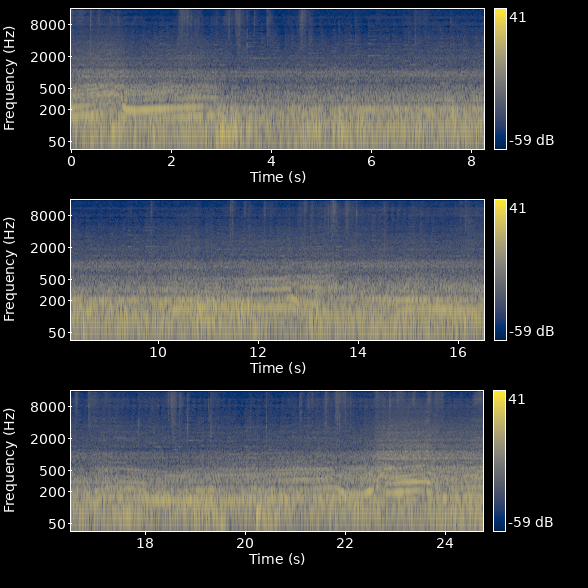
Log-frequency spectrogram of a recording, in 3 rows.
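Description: A 2022 Genesis G70 Launch Edition driven in Sport Plus with manual shifting, its engine rumbling loud and close from inside the cabin, revving up and dropping through several gear changes over steady road noise.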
